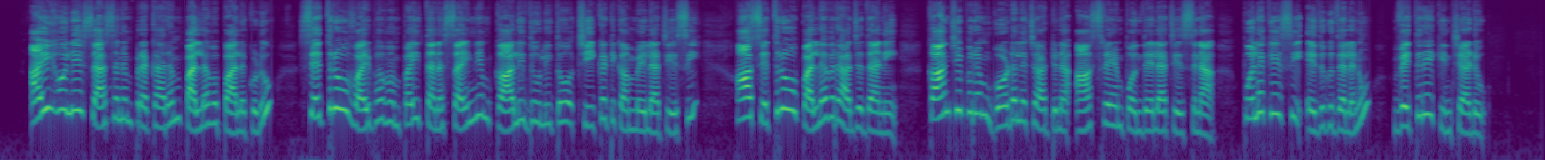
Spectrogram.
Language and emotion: Telugu, neutral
